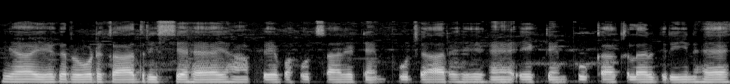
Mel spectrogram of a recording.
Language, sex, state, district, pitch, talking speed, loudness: Hindi, male, Jharkhand, Deoghar, 115 Hz, 165 wpm, -17 LUFS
